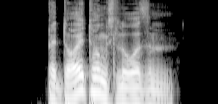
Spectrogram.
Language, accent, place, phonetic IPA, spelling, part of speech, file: German, Germany, Berlin, [bəˈdɔɪ̯tʊŋsˌloːzm̩], bedeutungslosem, adjective, De-bedeutungslosem.ogg
- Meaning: strong dative masculine/neuter singular of bedeutungslos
